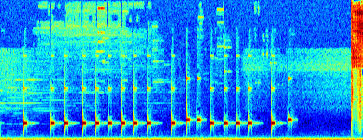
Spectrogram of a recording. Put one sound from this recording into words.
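Short electronic beeps sound in quick rapid succession.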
